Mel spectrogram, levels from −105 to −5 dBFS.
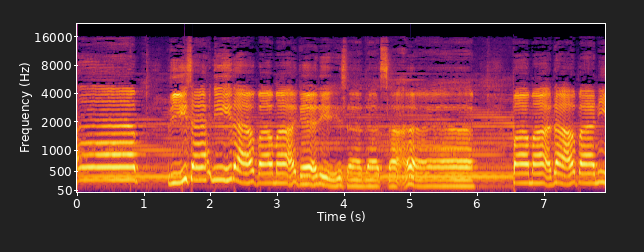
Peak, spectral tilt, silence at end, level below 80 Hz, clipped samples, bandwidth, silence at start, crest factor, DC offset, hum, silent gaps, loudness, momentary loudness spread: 0 dBFS; -4.5 dB/octave; 0 s; -62 dBFS; under 0.1%; 15.5 kHz; 0 s; 12 dB; under 0.1%; none; none; -12 LUFS; 6 LU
